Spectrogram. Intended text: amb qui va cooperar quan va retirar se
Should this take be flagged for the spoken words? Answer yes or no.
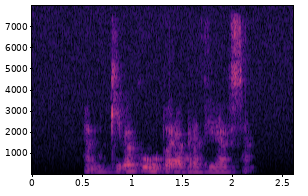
yes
